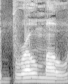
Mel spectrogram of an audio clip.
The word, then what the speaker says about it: bromo: What you do is you drop the INE in bromine, and you add the letter O. So what this actually is a bromo substituent. That's how formally it's supposed to be pronounced.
